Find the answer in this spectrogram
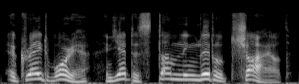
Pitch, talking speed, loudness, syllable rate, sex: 185 Hz, 180 wpm, -18 LUFS, 4.4 syllables/s, male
